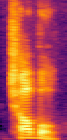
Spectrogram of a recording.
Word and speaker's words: Chaebol: 词，好像发音类似于 Chobol。事实上呢， Chobol 目前已经成为了韩国境内最具权势的一个群体了。 Chobol 在韩国现代发展史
